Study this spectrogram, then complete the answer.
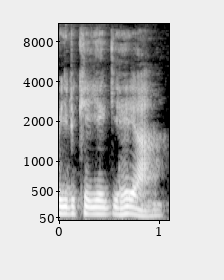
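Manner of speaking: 이렇게 얘기해야 dropped low and soft; a gentle quiet restatement; quiet echo. Shown as a demonstration. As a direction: repeat it softly, almost to yourself. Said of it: "성도가 이렇게 얘기해야".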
